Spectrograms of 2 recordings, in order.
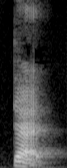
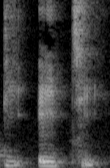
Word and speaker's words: that: For instance, the word that can be pronounced as that, strong form, or dat, weak form.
